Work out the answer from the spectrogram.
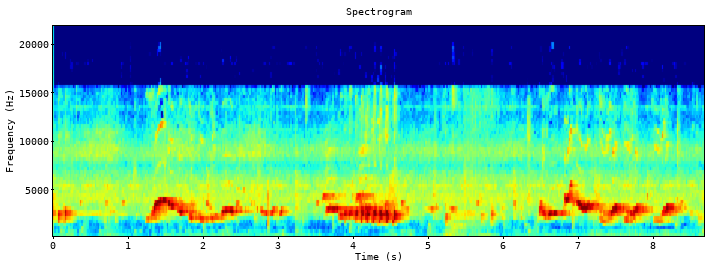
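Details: Captive parakeets in an aviary uttering grating, buzzy squawks in three distinct bouts, with quiet spaces between them.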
